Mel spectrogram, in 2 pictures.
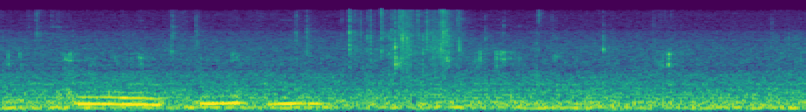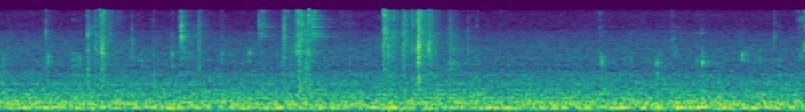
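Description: Close-miked eating sounds: a person chewing soft honey bun with wet mouth clicks and smacks. A short hummed "mm" comes about half a second in.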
